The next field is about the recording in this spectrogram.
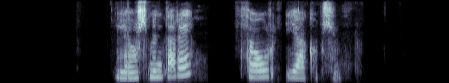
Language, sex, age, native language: Icelandic, female, 20-29, Icelandic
